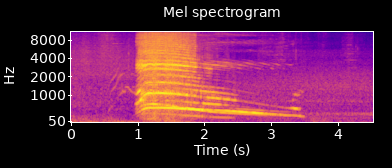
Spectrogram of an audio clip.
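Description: A young man screams loudly into a microphone, his cry falling in pitch.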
